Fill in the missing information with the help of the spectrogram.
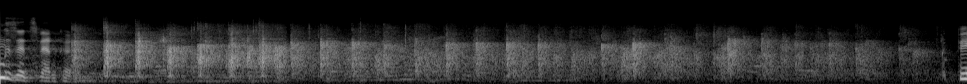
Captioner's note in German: Beifall bei dem BÜNDNIS 90/DIE GRÜNEN und der CDU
